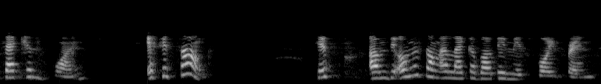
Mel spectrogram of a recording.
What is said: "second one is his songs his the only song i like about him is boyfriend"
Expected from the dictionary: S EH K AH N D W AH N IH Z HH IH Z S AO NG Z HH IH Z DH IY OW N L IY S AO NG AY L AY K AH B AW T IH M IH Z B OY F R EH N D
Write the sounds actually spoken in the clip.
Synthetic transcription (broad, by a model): S EH K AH N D W AH N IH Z HH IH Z S AO NG HH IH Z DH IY OW N L IY S AO NG AY L AY K AH B AW T IH M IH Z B OY F R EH N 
